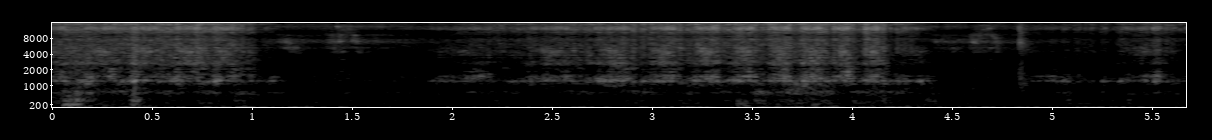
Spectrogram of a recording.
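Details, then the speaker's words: Yamaha CDC-625 5-disc CD changer after servicing: quiet, uneven scraping and rasping about four strokes a second, the disc clamp rubbing because a plate was reassembled in the wrong place. "Maybe it doesn't. That doesn't sound good at all. What is going on with that? That disc clamp sounds like total crap."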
